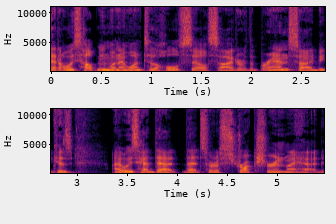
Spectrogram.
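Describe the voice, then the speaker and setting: A man with a Western New York accent talks at a very fast pace in a bright, sharp tone. The recording is very clean with a silent background. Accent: Western New York American. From US, Buffalo, New York. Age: 50s. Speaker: marketing executive and co-founder. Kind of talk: interview. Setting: studio.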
